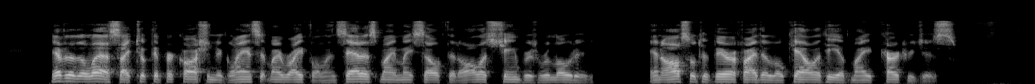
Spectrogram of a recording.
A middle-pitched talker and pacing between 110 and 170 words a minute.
No: low, 110 Hz; average, 160 wpm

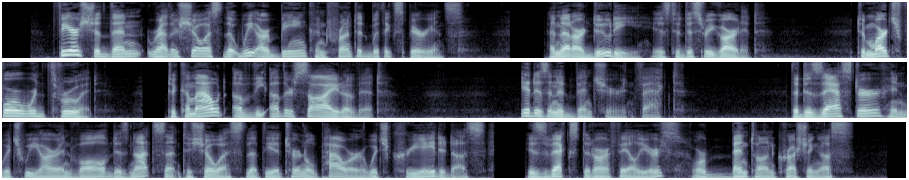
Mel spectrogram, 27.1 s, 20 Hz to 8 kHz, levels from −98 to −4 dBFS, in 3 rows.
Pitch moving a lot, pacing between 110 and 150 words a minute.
No: wide, 6.1 semitones; average, 160 wpm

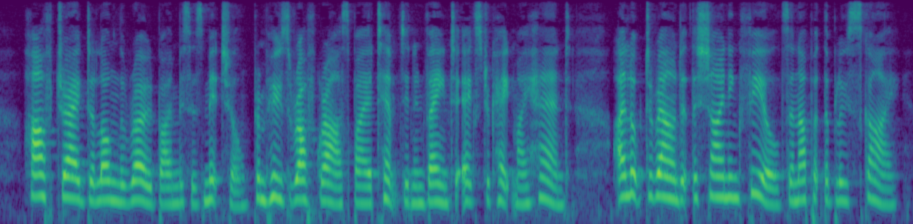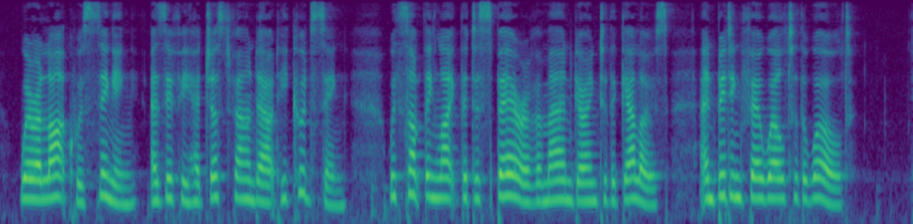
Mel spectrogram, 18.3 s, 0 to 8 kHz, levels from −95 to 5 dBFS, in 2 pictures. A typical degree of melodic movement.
Yes: average, 3.4 semitones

